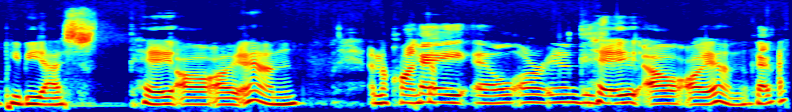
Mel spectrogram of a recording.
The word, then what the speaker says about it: KLRN: KLRN?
